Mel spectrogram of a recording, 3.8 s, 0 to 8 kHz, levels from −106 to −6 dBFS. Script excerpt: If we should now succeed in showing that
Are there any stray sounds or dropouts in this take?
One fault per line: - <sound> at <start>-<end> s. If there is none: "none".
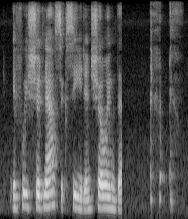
- cough at 3.0-3.7 s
